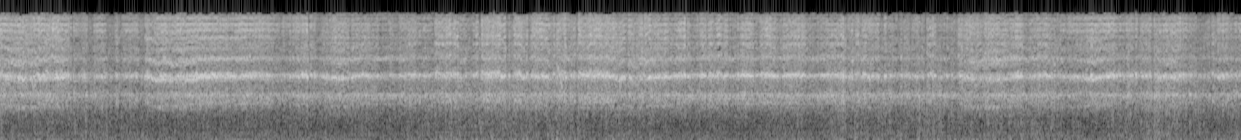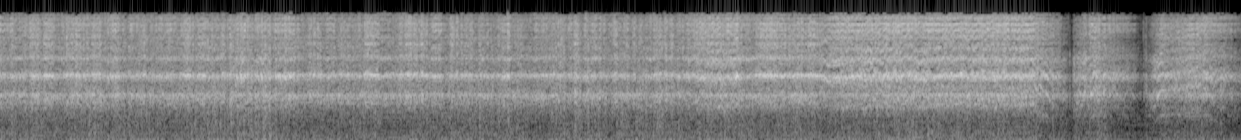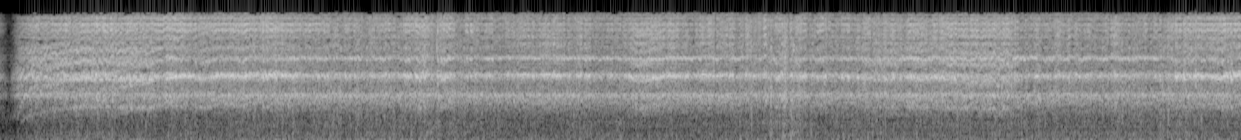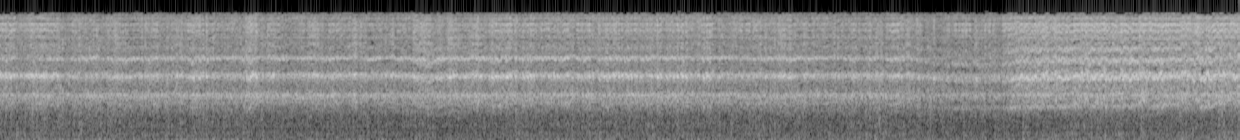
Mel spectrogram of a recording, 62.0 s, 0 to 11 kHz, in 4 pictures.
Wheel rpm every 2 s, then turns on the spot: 220, 220, 230, 230, 230, 230, 220, 230, 230, 240, 230, 240, 230, 210, 110, 90, 200, 230, 230, 230, 230, 220, 230, 230, 230, 230, 230, 230, 230, 210, 200.
none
